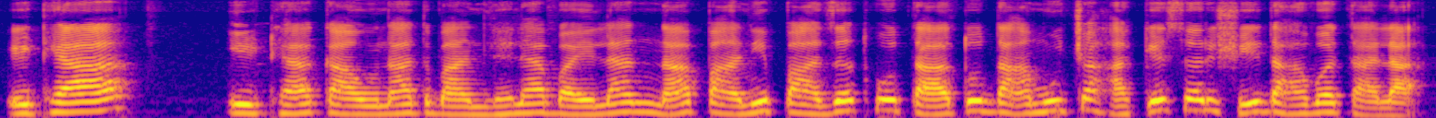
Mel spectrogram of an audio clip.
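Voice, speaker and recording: Audiobook narrator for a serialized novel, mellow voice. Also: mid-range voice, a little slow, few pauses. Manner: steady storytelling.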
